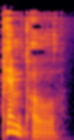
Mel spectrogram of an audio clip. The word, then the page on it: pimple: British English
